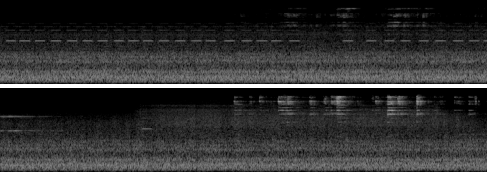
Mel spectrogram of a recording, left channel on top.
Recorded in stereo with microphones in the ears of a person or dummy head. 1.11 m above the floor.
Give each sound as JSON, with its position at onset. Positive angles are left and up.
{"t": 2.3, "sound": "a bell", "side_deg": -55, "distance_m": 4.0}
